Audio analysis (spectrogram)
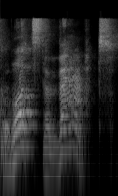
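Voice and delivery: high, startled clown question. Acted. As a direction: ask it like a jumpy clown. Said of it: "Rococo responds".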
